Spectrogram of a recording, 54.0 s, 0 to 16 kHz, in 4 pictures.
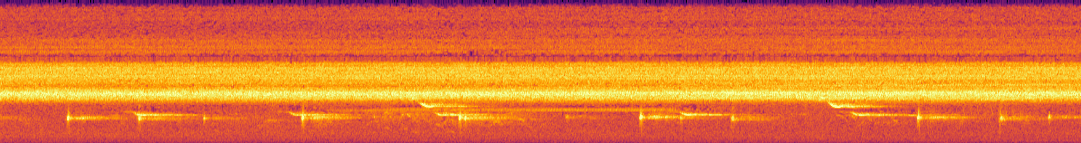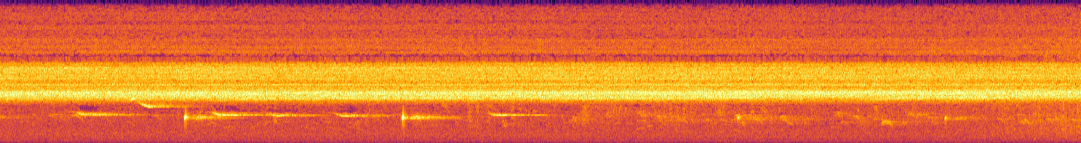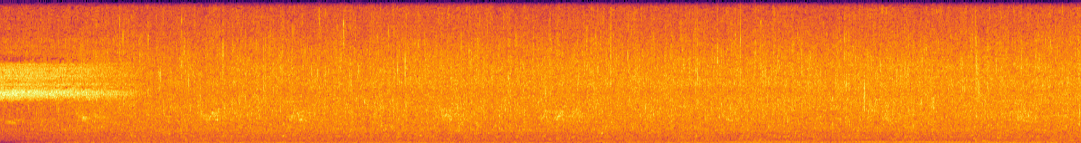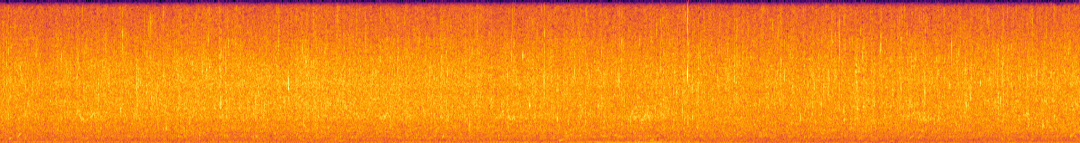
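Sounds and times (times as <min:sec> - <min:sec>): insects chorus: 0:00.0 - 0:54.0
stream rushing: 0:27.0 - 0:54.0.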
